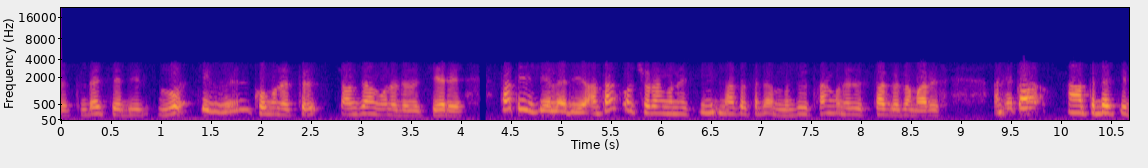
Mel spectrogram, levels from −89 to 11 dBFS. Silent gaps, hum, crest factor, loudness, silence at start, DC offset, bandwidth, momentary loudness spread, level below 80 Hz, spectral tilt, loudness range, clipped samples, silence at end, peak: 4.19-4.24 s; none; 20 dB; -24 LUFS; 0 s; under 0.1%; 3.6 kHz; 10 LU; -60 dBFS; -6.5 dB/octave; 3 LU; under 0.1%; 0 s; -4 dBFS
